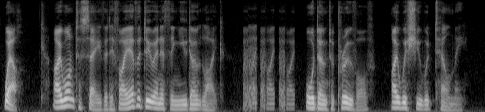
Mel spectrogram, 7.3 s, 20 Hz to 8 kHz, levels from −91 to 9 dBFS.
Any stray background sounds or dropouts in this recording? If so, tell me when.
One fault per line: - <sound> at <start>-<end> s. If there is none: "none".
- laugh at 3.6-4.4 s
